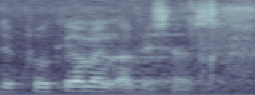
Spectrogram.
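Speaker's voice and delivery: too quiet, too softly spoken to be heard.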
